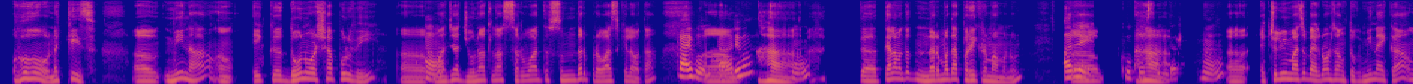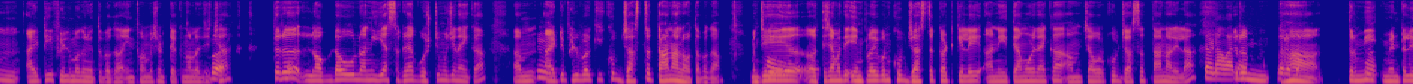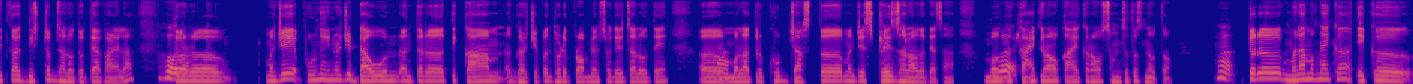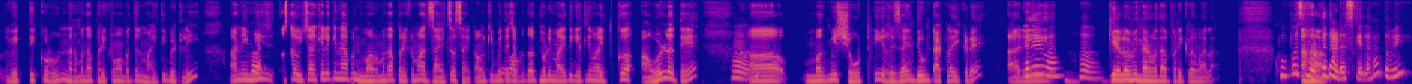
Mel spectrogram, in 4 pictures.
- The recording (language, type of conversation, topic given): Marathi, podcast, आयुष्यभर आठवणीत राहिलेला कोणता प्रवास तुम्हाला आजही आठवतो?
- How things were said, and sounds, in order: other background noise; tapping; in English: "इन्फॉर्मेशन टेक्नॉलॉजीच्या"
